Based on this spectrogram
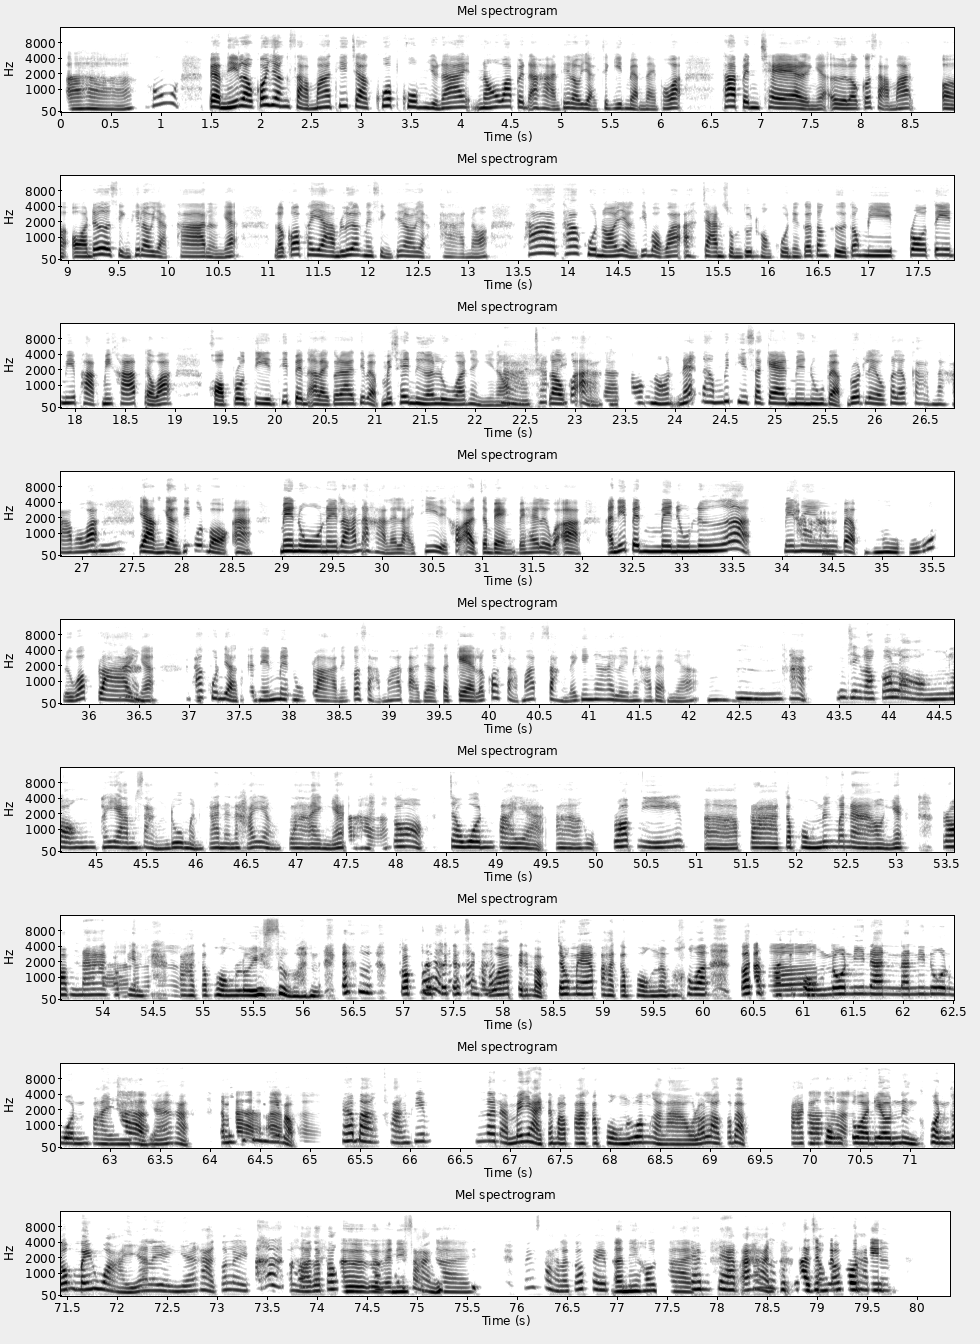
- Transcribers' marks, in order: other background noise; chuckle; chuckle; chuckle
- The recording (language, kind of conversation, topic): Thai, advice, จะเลือกเมนูที่สมดุลเมื่อต้องกินข้างนอกอย่างไรให้มั่นใจ?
